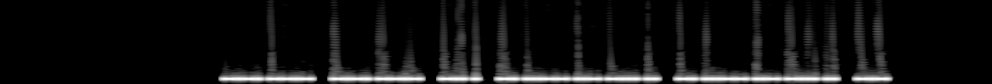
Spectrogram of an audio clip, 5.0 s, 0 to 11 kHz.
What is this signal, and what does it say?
Morse code, heard as a keyed tone, about 77 wpm, 700 Hz. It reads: CQ CQ DE N3UBI N3UBI K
